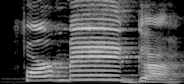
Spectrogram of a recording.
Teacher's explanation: o mi é mais forte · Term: paroxítona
